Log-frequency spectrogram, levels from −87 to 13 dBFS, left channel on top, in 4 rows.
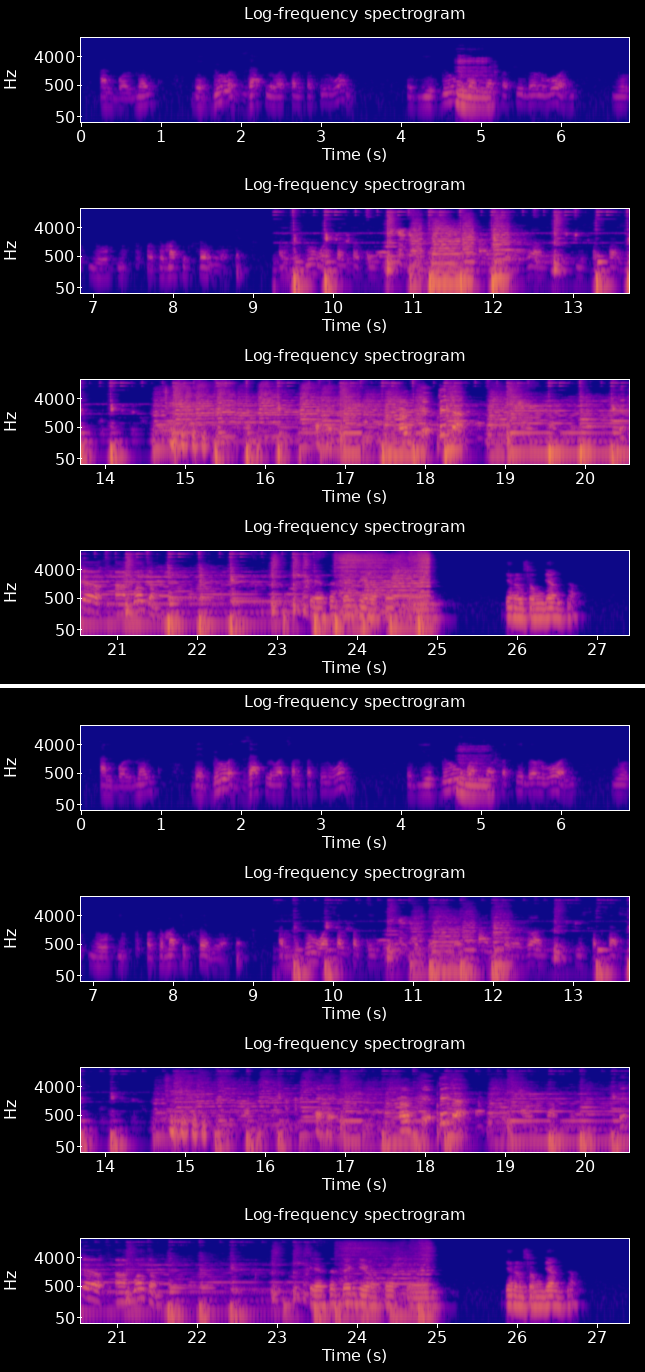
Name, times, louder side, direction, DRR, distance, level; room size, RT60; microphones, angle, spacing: voice 1, 0.2-0.9 1.4-3.4 4.1-6.2 6.6-7.4 7.7-8.7 9.3-12.7 13.0-13.1 13.4-13.6 15.4-16.5 17.2-17.4 18.3-20.0, right 3 dB, 50° right, 0.6 m, -47 dB
voice 2, 4.7-5.1 14.7-15.3 16.6-16.9 17.7-18.5 20.4-21.5, left 2 dB, 55° left, 0.7 m, -31 dB
sound 1, 9.2-24.9, left 8 dB, 85° left, 0.3 m, -33 dB
voice 3, 23.4-25.0 25.9-26.7, equal, ahead, 0.4 m, -33 dB
3.9 x 2.1 x 3.2 m
head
